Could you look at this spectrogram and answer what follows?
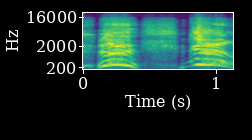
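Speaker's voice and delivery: high, loud effort grunts; hammed-up animal grunting; gorilla-like grunts. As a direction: grunt with each smashing blow. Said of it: "like a gorilla or something like that".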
